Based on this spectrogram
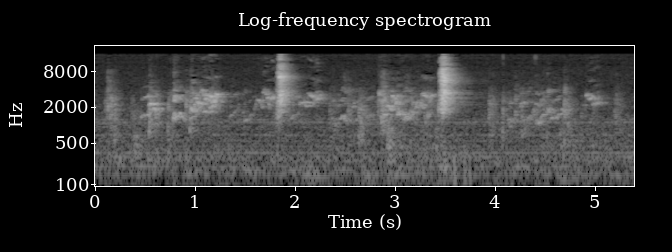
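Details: Indian ringneck parakeet kept as a pet mumbling softly to itself: a quiet, continuous stream of murmured chatter and small squeaks, with two brief sharper notes standing out.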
